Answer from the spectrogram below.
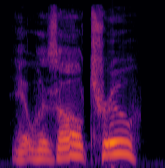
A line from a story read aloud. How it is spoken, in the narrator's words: Hank said in a cracking voice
